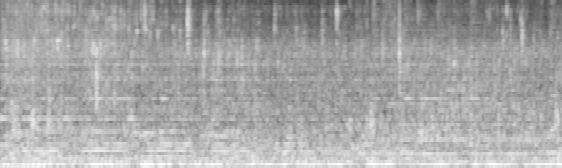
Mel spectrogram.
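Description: Chicken cutlets fry in hot oil in a home kitchen, giving a steady, even sizzling hiss that holds at a constant low level throughout without other sounds breaking through.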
